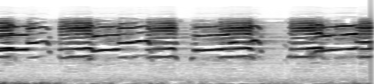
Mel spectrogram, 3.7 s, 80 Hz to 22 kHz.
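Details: Bald eagles, a trio on the Upper Mississippi, 2018: four long, rich, whistled chattering phrases follow one another with short gaps, each slightly rising, over faint low background noise.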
